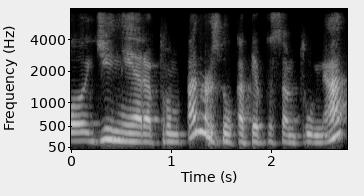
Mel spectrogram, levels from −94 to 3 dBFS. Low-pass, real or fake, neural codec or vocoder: 7.2 kHz; fake; codec, 16 kHz, 1 kbps, X-Codec, HuBERT features, trained on balanced general audio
